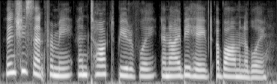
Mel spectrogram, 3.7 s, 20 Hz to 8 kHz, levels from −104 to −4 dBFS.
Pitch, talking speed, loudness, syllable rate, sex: 230 Hz, 195 wpm, -17 LUFS, 6.6 syllables/s, female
